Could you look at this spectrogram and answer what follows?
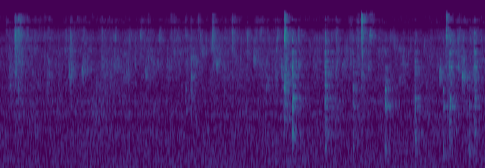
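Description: Ham and garlic frying in a skillet with a low, steady sizzle. In the second half come several light clicks and taps as chopped onion is scraped off a plate with a spatula into the pan.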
